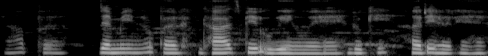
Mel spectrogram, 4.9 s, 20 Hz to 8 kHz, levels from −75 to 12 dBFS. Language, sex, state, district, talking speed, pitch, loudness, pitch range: Hindi, female, Uttar Pradesh, Varanasi, 160 wpm, 205 Hz, -23 LUFS, 195-220 Hz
